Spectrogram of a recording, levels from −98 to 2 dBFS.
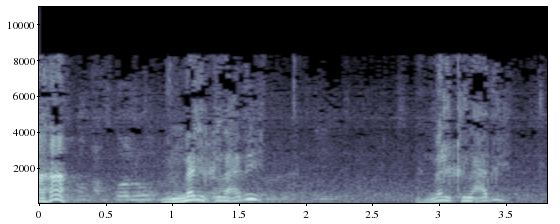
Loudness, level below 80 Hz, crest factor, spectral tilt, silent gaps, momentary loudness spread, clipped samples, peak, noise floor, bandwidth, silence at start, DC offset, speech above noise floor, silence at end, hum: -21 LUFS; -56 dBFS; 22 dB; -5.5 dB/octave; none; 22 LU; under 0.1%; -2 dBFS; -42 dBFS; 8.8 kHz; 0 s; under 0.1%; 21 dB; 0 s; none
